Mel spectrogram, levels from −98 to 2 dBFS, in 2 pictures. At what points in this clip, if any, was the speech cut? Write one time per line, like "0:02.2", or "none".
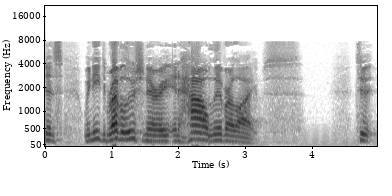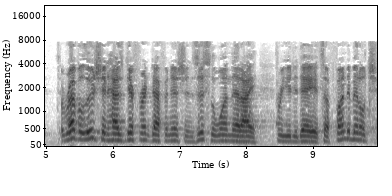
0:00.9
0:02.4
0:05.2
0:06.2
0:07.4
0:08.4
